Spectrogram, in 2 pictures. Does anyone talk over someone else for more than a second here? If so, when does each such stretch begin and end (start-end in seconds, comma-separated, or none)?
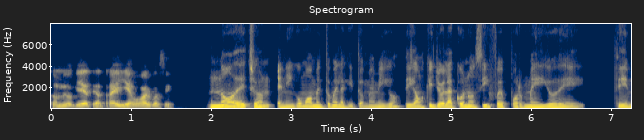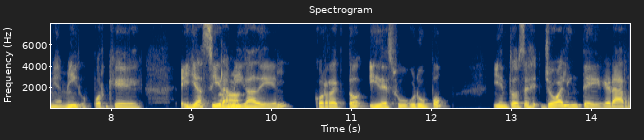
none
